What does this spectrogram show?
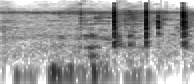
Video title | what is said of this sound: Batu giok temuan sungai lukulo kebumen -- jadeite jade stone -- Batu giok -- Batu gigi petir -- | Coba saya pakai batu ini. Nah, lihat ini bunyinya biasa.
